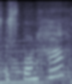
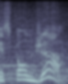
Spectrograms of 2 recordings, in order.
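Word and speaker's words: Esponja: thing has been about huh yeah actually it's pronounced espona with an H sound at the end really but we've all been saying a spon yes I know it's been bothering me this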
